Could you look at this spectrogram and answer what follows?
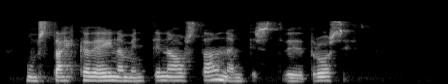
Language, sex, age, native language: Icelandic, female, 30-39, Icelandic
